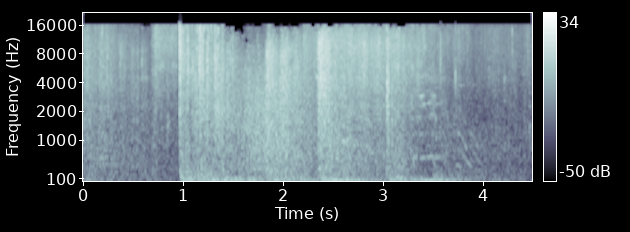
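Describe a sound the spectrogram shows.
An explosion booms and roars loudly.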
